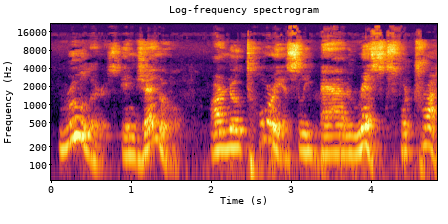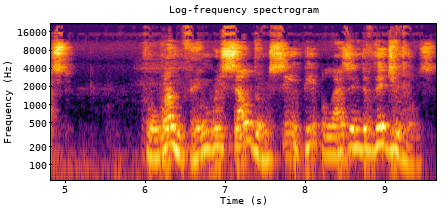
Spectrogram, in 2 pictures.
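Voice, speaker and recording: A gracious, wry queen, as a man reads the part from a novel, speaks slowly and reflectively. The tone is very mellow with lively turns of pitch, in an echoing room. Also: heavily acted. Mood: gentle, frank. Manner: measured, regal, reflective. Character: gracious, self-doubting adult queen, wry and frank. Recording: roomy echo, distant microphone.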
